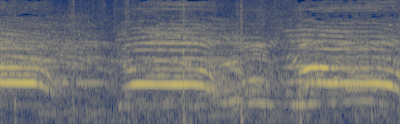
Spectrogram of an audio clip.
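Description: Raised voices calling out across a ball field: three drawn-out, high-pitched shouts.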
